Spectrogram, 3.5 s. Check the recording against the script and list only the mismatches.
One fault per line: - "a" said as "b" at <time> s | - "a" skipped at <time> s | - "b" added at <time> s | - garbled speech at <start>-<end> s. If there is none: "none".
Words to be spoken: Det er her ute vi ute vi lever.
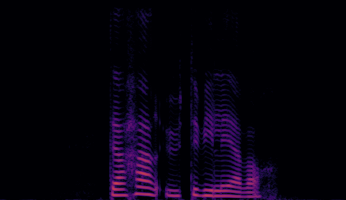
- "ute vi" skipped at 2.1 s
